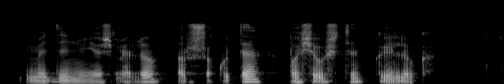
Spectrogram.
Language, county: Lithuanian, Vilnius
